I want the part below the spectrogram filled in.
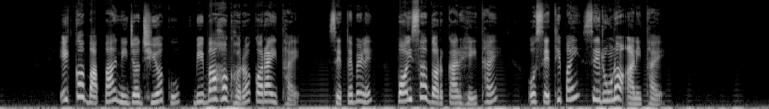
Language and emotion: Odia, neutral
